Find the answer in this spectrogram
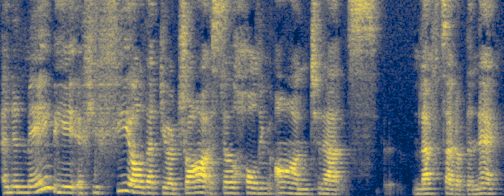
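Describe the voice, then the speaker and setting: A woman guiding a yoga class as instructor, with a gentle, nurturing and encouraging manner. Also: mid-range voice, steady tone, unhurried. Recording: roomy echo, distant microphone.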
